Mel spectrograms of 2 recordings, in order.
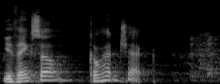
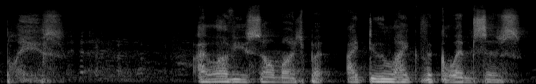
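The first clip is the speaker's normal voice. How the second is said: hushed pleading; 5 semitones lower, 9 dB quieter than usual. Retold or imitated. Begging toddler, hushed.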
